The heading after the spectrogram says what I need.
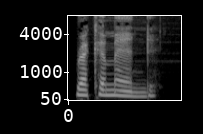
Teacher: So we can expect a secondary stress on the first syllable.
